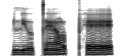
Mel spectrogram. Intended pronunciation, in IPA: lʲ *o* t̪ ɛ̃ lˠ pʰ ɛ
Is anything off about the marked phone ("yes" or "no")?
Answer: no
